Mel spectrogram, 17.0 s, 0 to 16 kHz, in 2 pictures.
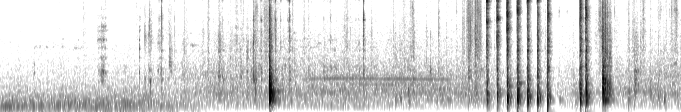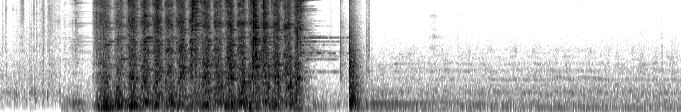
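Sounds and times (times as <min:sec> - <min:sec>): rubbing strokes on wood: 0:09.4 - 0:12.7
knock: 0:12.8 - 0:13.2.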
